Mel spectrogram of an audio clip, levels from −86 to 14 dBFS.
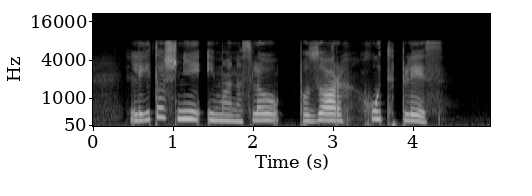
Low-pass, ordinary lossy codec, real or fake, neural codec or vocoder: none; none; real; none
